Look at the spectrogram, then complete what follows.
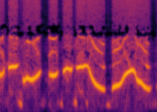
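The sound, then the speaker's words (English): A person whistles an imitation of the Clangers puppet creatures' voices: loud, warbling phrases that glide up and down in pitch, broken by short pauses, with no talking over them. “And I can do the clangers.”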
